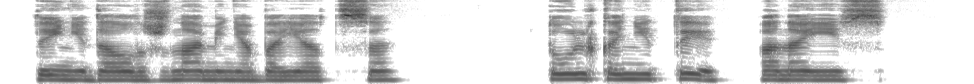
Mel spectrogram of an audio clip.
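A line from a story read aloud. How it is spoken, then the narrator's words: Plain. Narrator (Russian): сказал Делаэрт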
